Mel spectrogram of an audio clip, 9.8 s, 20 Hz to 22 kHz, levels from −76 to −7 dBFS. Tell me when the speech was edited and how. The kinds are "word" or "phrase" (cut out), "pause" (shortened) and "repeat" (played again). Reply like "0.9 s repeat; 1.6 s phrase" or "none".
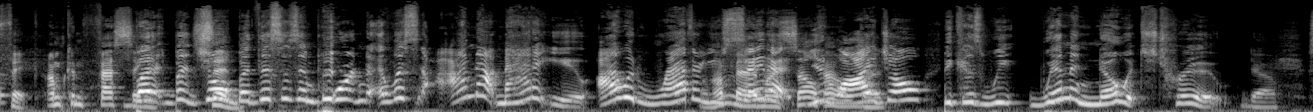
6.2 s word; 7.0 s pause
